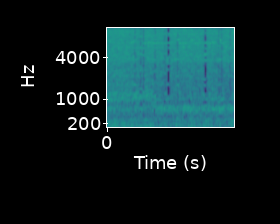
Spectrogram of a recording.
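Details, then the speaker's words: 1967 Pontiac Parisienne V8 at idle with a newly cobbled exhaust to two mufflers, after confirming ~58 psi fuel pressure, spark and good compression; deep burble with uneven loping beat and odd stumble. Running much better but owner suspects a misfire on cylinder 6. "folks, we got this thing purring a lot better. It still might have an odd misfire on cylinder 6."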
